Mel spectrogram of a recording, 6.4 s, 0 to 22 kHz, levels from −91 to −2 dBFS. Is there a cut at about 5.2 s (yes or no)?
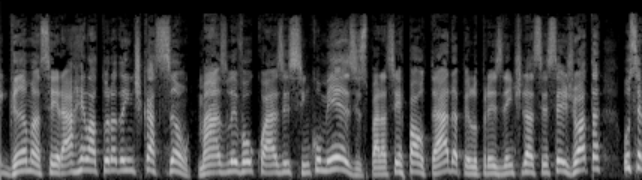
no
